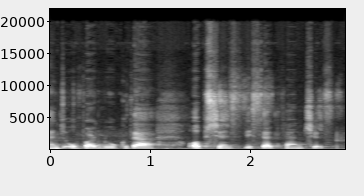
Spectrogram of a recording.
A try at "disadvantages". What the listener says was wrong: And the obvious disadvantages. So you didn't clearly pronounce those words. So be careful of the multi-syllabic words, 3 or more syllables. You want to make sure you're pronouncing all those syllables clearly.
